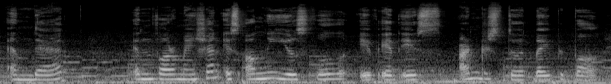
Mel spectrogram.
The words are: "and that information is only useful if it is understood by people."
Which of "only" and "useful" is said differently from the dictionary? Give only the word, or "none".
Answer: none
